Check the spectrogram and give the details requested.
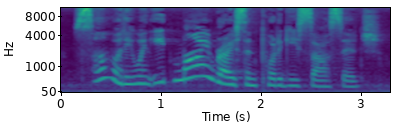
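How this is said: It is said in a soft, sweet voice.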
